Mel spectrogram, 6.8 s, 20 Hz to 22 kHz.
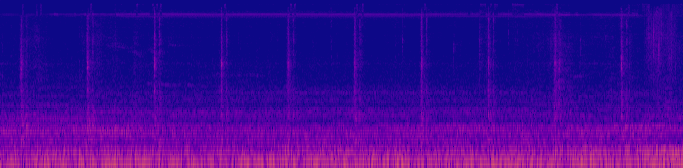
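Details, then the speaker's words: Chinese 12 V diesel heater running on kerosene, outside a caravan, just after priming: even pump ticks about every half second over a low fan rush as it fires; normal startup. "Tapping noise, I think, is the pump. Something's fired."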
